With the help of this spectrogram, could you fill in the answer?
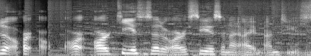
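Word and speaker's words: Arceus: Arus over Archus. I I still say Arus.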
